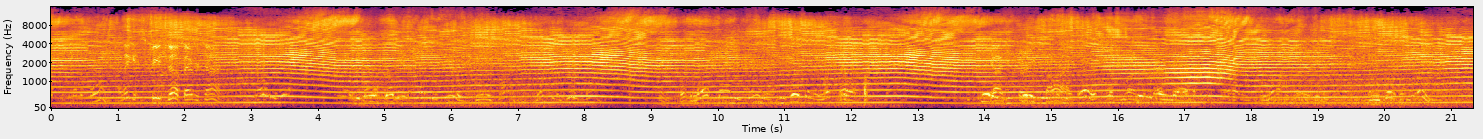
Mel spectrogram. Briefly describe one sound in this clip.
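A small model aircraft's motor whines overhead, rising and falling in pitch.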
